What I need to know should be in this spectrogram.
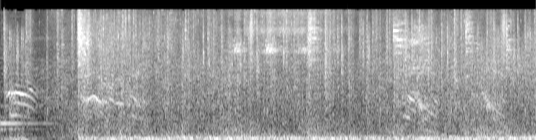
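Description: Explosions boom and rumble in a battle.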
